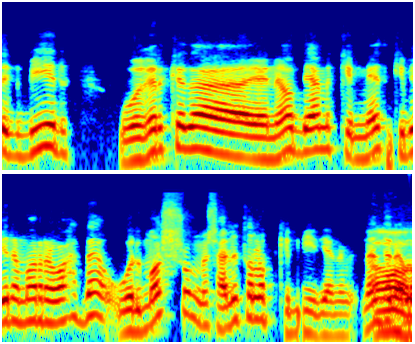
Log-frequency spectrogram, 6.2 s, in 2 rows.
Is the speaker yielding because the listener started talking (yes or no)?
yes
